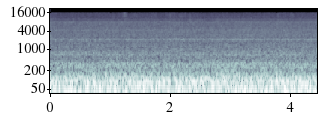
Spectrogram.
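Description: Steady low road rumble inside a Tesla's cabin, cruising at about 80 km/h.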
